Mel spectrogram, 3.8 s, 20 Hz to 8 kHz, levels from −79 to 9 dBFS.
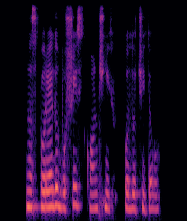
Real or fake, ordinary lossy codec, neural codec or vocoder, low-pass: fake; none; autoencoder, 48 kHz, 32 numbers a frame, DAC-VAE, trained on Japanese speech; 7.2 kHz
